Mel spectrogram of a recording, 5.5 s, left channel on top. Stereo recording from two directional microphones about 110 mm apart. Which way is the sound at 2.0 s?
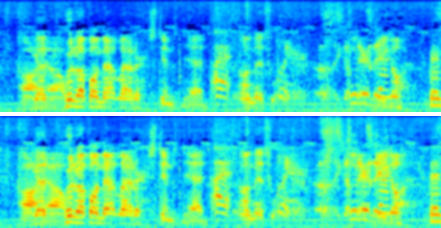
10° right (ahead or behind).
